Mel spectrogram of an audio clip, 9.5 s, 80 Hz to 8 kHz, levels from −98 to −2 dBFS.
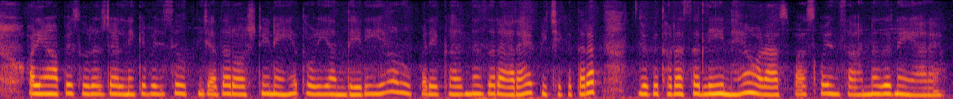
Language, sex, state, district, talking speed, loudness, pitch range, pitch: Hindi, female, Maharashtra, Solapur, 260 wpm, -27 LUFS, 230-245 Hz, 240 Hz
